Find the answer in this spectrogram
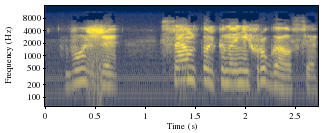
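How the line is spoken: Short laugh. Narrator (Russian): хохотнул Степан

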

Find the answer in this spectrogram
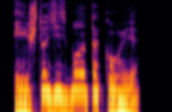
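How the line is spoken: Displeased exclamation. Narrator (Russian): Недовольно воскликнула Матрона

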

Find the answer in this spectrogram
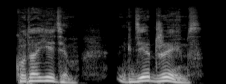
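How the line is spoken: Sleepy, cracking voice. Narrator (Russian): ломающимся сонным голосом вопросила Сью

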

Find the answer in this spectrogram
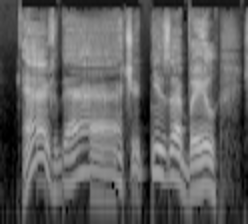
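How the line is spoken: Guard giggling. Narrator (Russian): хихикнул охранник

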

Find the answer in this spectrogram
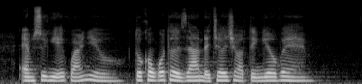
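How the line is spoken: Cold laugh. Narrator (Vietnamese): cười lạnh lùng

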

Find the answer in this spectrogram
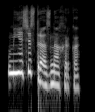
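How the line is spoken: Sharp snapping retort. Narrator (Russian): колко огрызнулась

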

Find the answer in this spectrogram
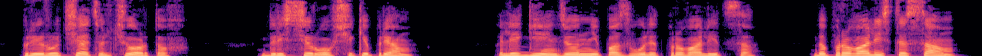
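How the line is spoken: Angry suppressed whisper. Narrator (Russian): Шепчу зло, хотя хочется кричать

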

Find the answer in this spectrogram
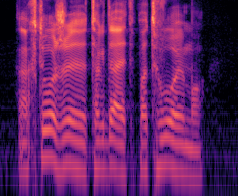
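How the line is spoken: Angry question. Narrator (Russian): сердито спросил у нее Борис

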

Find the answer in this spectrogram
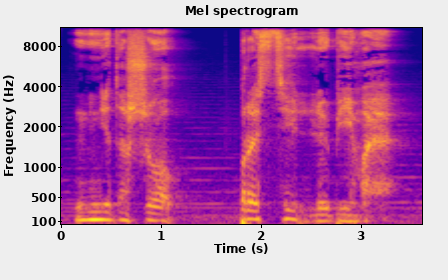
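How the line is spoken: Dying whisper. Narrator (Russian): смог прошептать перед смертью

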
